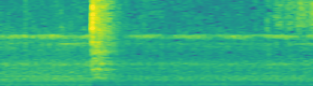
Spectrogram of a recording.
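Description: Pliers gripping and twisting a brake caliper piston, with one brief scrape about half a second in, over a steady background hum.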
